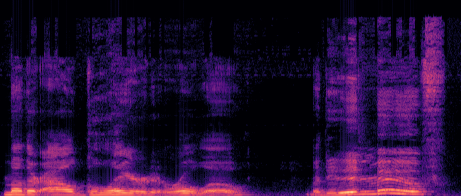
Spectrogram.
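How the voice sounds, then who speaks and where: A woman teacher reading a children's picture book aloud with slow, expressive storytime delivery. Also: medium pitch.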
